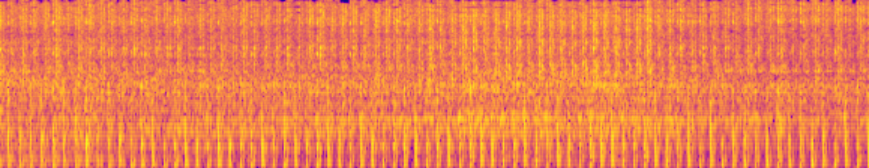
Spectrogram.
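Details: Planet Jr. Model B walk-behind tractor with air cleaner and elbow refitted, started to drive it up the hill: even, steady single-cylinder chug at fast idle, no misses or stumbles. Governor works; normal running.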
